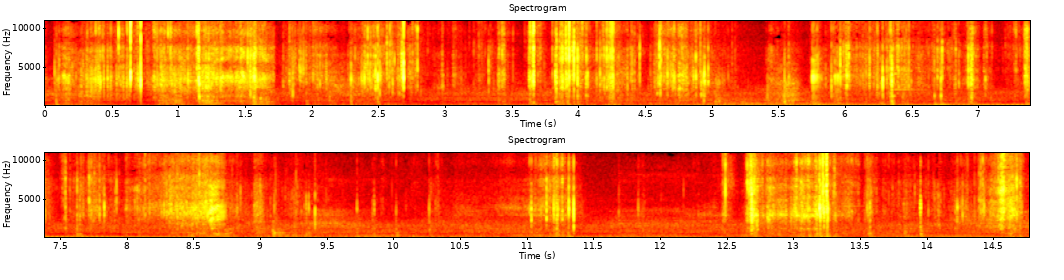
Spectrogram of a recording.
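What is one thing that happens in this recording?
Cardboard rustles and scrapes as hands handle a box.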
